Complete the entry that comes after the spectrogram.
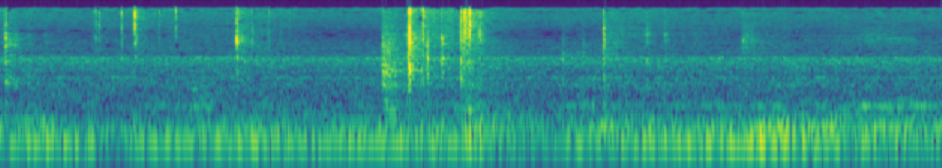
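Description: A small metal blade carves curls from a solid soap bar with a purple coating and a white core. Quiet, bright scraping and a few sharp, short clicks sit over a steady low hum, with a denser burst of crisp scraping just before the midpoint.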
